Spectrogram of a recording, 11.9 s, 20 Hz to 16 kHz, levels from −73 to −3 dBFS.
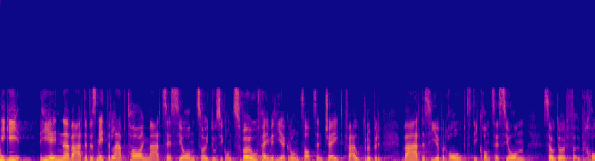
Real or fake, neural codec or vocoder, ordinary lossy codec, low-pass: real; none; none; 7.2 kHz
